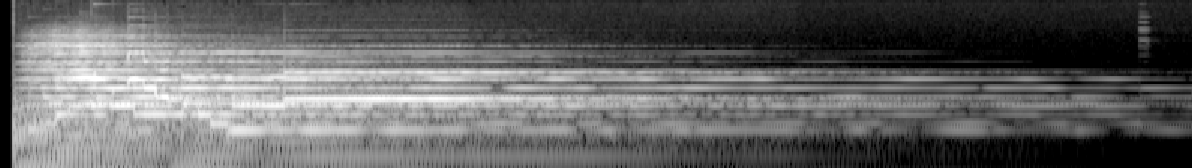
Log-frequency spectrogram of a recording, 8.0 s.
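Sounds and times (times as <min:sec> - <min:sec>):
melody: 0:00.1 - 0:05.4.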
